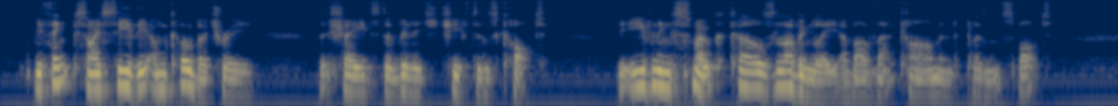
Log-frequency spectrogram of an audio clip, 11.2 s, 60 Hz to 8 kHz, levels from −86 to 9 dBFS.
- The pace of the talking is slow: Yes, slow, 125 wpm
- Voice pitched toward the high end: No, low, 120 Hz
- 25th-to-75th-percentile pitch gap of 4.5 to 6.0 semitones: Yes, wide, 5.4 semitones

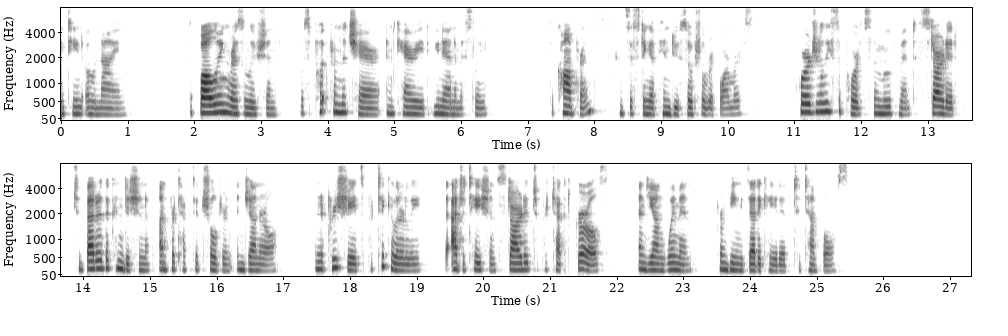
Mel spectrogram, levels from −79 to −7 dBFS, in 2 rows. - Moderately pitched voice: Yes, medium, 180 Hz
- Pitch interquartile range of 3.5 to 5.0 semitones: No, narrow, 2.6 semitones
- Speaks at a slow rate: Yes, slow, 110 wpm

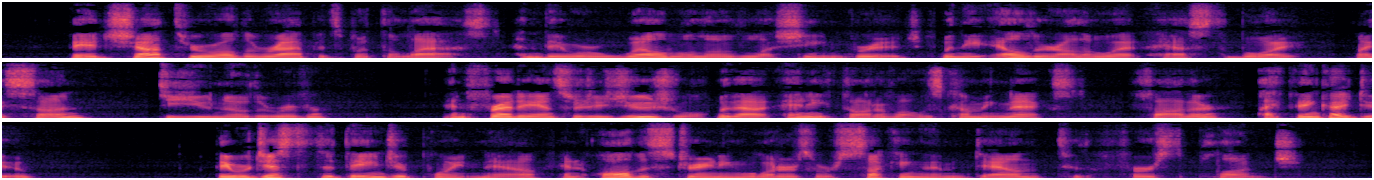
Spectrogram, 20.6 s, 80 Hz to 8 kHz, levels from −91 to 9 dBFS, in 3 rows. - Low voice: Yes, low, 110 Hz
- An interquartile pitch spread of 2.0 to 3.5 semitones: No, average, 4.8 semitones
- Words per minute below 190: No, fast, 205 wpm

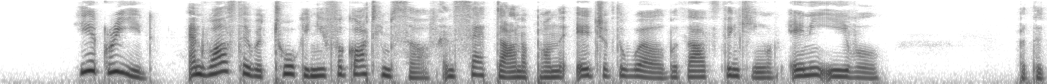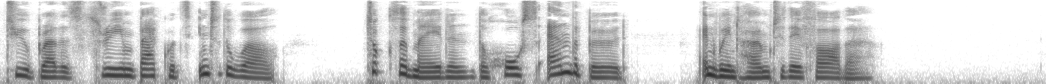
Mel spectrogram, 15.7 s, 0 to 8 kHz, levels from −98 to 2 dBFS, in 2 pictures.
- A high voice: No, medium, 180 Hz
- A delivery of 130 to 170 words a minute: No, average, 185 wpm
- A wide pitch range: Yes, wide, 5.9 semitones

